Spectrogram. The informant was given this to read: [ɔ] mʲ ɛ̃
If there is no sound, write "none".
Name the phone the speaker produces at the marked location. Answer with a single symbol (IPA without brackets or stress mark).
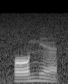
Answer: ɔ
